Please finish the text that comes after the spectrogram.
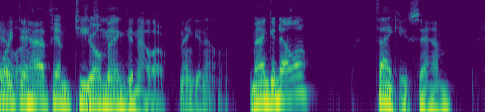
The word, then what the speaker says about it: Manganiello: and I can't wait to have him teo Manganiello Manganiello Manganiello thank you Sam I'll ask Cory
